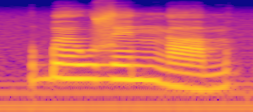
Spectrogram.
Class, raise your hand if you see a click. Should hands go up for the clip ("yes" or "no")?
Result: no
